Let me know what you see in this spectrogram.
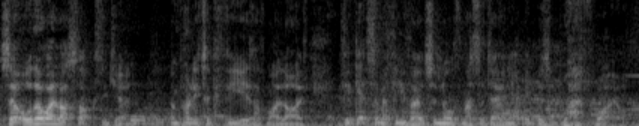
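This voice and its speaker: Very fast and with lively intonation, a man with a fairly low voice speaks in a West Midlands accent amid noticeable background noise and audible room echo. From West Midlands, England. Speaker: radio presenter. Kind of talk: casual interview. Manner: animated.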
